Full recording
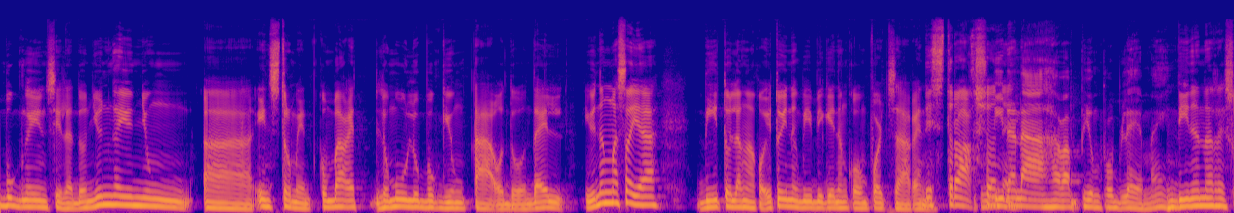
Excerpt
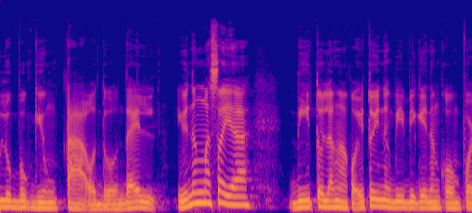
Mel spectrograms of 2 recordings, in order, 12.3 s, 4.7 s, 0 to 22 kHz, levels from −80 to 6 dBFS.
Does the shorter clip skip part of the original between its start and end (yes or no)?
no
